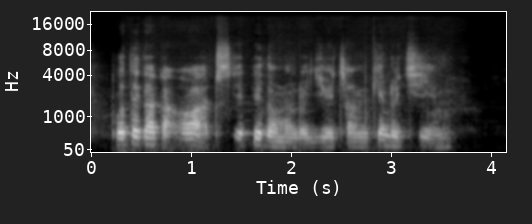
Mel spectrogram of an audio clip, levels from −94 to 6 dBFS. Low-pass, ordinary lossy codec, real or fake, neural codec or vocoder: 19.8 kHz; none; fake; codec, 44.1 kHz, 7.8 kbps, DAC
